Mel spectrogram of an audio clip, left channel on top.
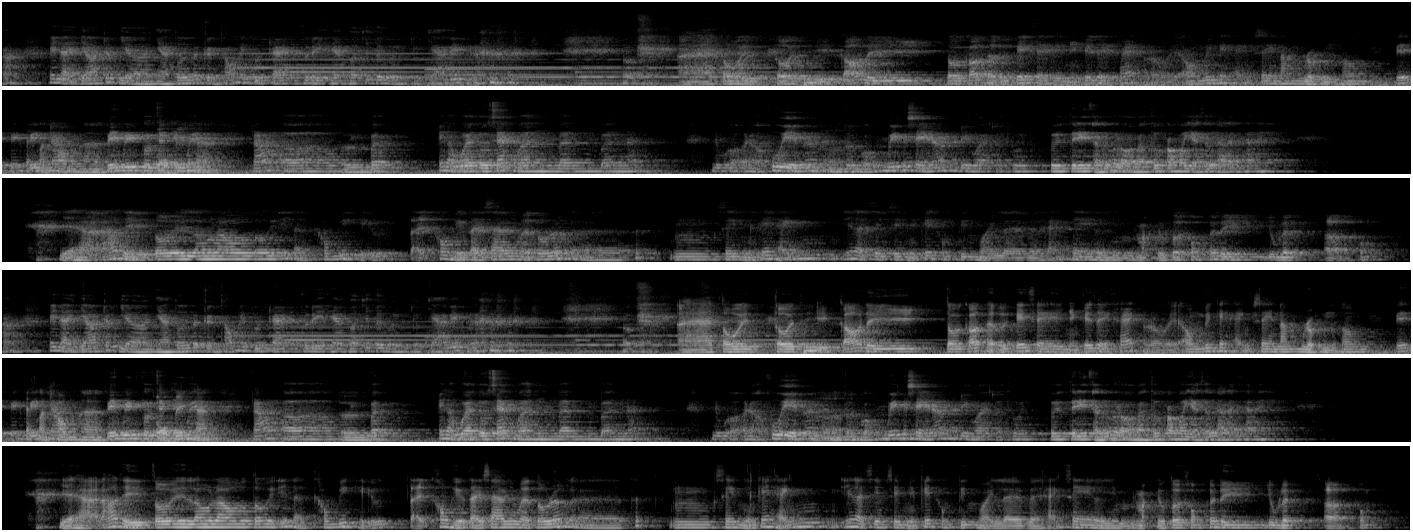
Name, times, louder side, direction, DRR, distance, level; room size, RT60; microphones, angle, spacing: voice 1, 0.0-7.8 13.9-14.8 15.1-16.1 16.6-17.5 17.8-18.0 18.5-20.5 20.9-27.2 28.4-28.8 29.2-29.3, equal, 10° right, 0 dB, 0.7 m, -31 dB
Wind instrument woodwind instrument, 2.3-8.2, left 2 dB, 80° left, 0.9 m, -43 dB
sound 1, 2.7-10.4, left 1 dB, 50° left, 1.1 m, -45 dB
sound 2, 4.0-22.5, equal, 15° left, 2.1 m, -45 dB
voice 2, 6.4-13.7 14.3-15.1 15.6-16.2 17.5-17.9 22.2-22.7 28.5-34.6 34.9-41.9, right 3 dB, 70° right, 6 dB, 0.6 m, -30 dB
6.1 x 4.0 x 5.4 m, 1.2 s
head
